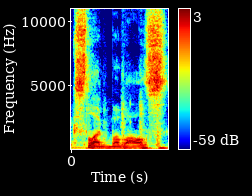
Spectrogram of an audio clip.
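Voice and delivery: softly muttered blurt, under the breath; hushed, barely held-back joke; said really low. Retold or imitated. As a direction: let it slip out quietly. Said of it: "I said it really lowly".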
